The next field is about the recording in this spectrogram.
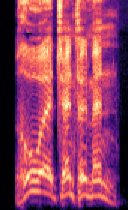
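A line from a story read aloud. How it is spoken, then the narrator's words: Booming. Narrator (German): donnerte Master Duncan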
